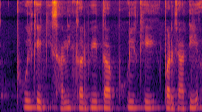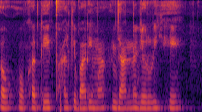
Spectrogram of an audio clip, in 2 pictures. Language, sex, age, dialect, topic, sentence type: Chhattisgarhi, male, 18-24, Central, agriculture, statement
